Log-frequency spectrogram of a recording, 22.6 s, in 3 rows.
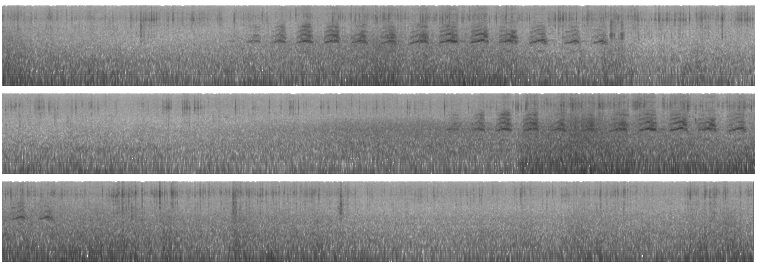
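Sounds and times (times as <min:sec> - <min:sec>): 
strong gusting wind: 0:00.0 - 0:22.5
gyrfalcon chattering: 0:02.4 - 0:06.3, 0:12.0 - 0:15.6.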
